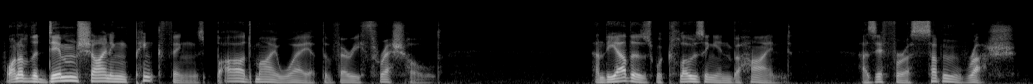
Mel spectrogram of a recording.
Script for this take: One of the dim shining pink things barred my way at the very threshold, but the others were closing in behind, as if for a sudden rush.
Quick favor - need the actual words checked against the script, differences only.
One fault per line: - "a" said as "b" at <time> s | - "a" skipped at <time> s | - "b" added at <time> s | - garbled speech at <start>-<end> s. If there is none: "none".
- "but" said as "and" at 5.9 s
